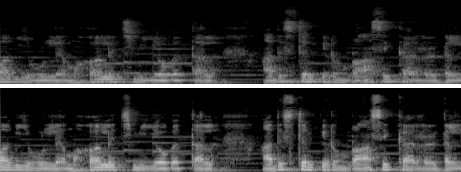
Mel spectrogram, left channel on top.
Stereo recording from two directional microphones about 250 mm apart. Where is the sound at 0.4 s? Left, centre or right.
Right.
